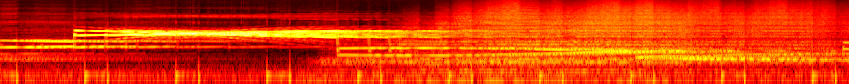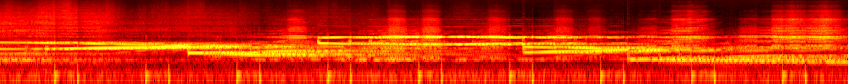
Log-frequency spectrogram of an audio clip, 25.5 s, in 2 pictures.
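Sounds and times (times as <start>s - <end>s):
spooky drone bed: 0.0s - 25.4s.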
